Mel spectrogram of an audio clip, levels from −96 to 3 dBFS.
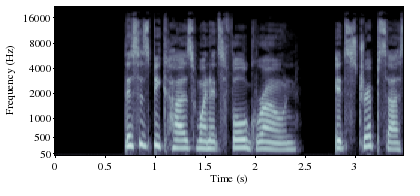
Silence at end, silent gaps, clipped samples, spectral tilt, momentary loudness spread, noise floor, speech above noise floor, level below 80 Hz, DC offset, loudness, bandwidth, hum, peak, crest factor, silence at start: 0 s; none; under 0.1%; -3.5 dB/octave; 5 LU; under -90 dBFS; over 70 dB; -66 dBFS; under 0.1%; -21 LUFS; 16.5 kHz; none; -4 dBFS; 18 dB; 0.7 s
